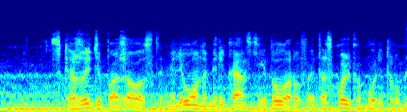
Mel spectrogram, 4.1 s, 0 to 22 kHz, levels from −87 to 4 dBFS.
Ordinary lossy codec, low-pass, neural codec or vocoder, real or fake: Opus, 32 kbps; 7.2 kHz; codec, 16 kHz, 4 kbps, FreqCodec, larger model; fake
